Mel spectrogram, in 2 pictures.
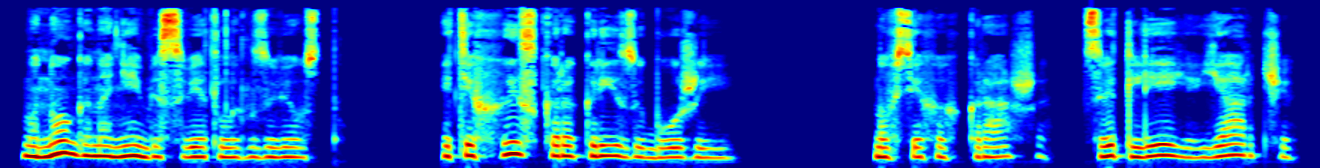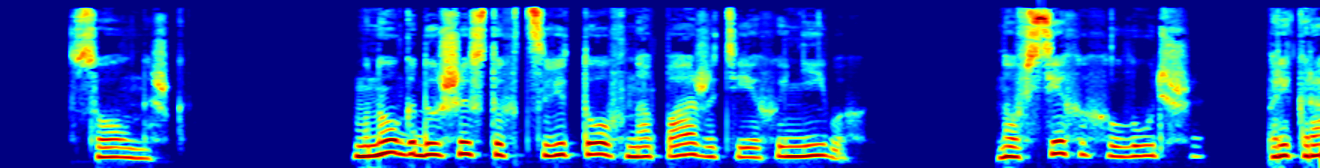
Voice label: russian female

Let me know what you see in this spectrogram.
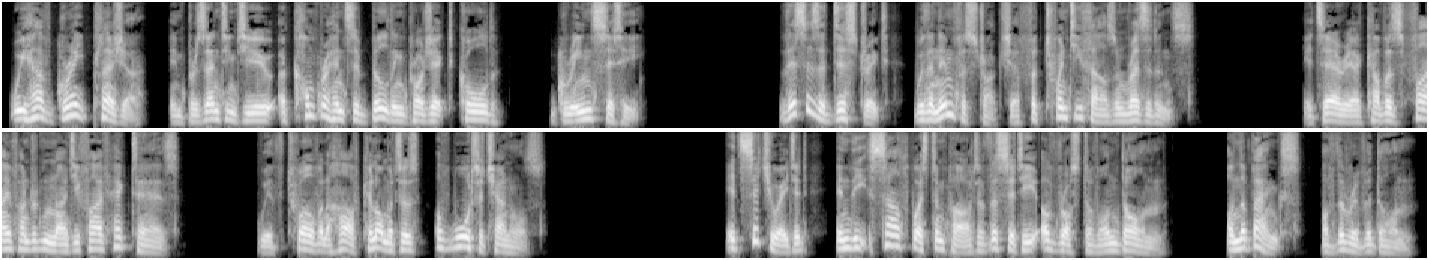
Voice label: british english male

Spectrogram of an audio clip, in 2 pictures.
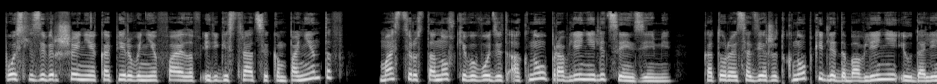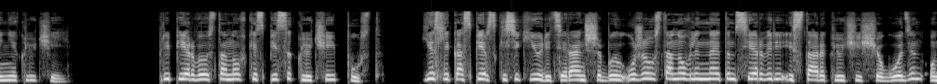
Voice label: russian female

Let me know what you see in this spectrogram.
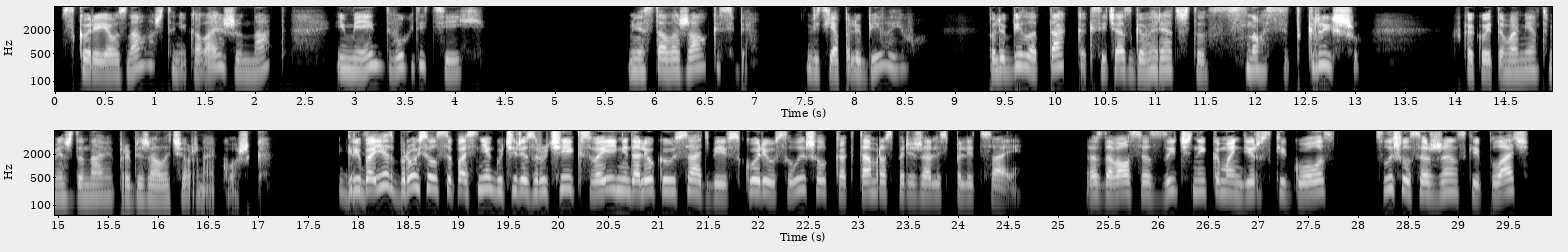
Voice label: rus

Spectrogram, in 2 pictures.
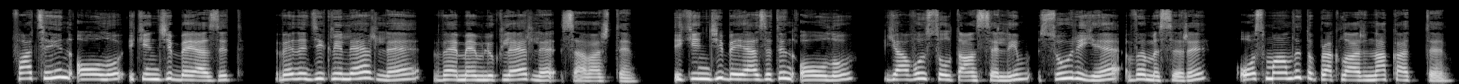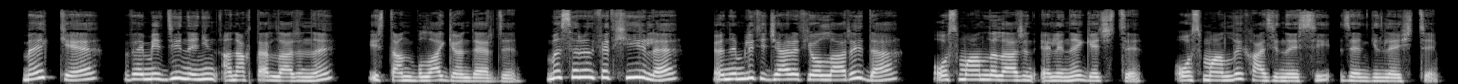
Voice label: turkey female

